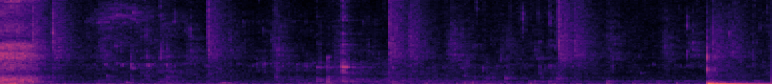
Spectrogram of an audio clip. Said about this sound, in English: Alrighty. And so we did a bad pour. There's no foam.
